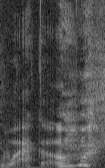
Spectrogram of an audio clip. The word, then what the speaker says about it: Waco: It's pronounced Waco.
